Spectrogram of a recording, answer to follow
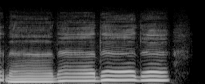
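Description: A man singing unaccompanied in a baritone voice, long held notes stepping up and down in pitch, stopping shortly before the end.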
